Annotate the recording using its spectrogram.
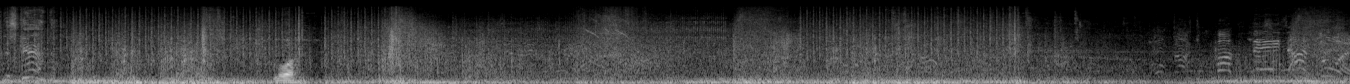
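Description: Explosions boom and crackle nearby.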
